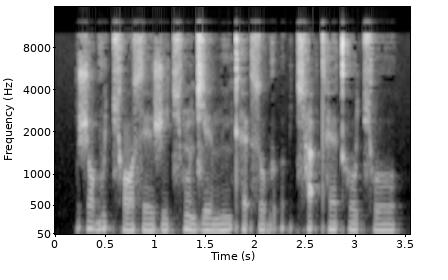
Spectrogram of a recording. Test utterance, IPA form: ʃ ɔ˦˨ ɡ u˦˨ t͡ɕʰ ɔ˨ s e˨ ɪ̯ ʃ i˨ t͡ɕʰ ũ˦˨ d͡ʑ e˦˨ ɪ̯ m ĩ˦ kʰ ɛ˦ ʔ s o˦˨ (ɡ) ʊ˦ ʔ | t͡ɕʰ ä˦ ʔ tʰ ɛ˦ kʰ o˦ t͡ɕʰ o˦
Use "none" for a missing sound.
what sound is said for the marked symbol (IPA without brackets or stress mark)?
ɡ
